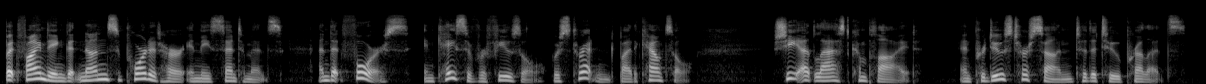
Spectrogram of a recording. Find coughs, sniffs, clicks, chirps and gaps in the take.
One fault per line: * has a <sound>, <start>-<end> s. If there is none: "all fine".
all fine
